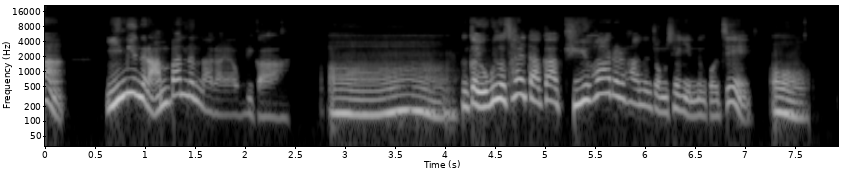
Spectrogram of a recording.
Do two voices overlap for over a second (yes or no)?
no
